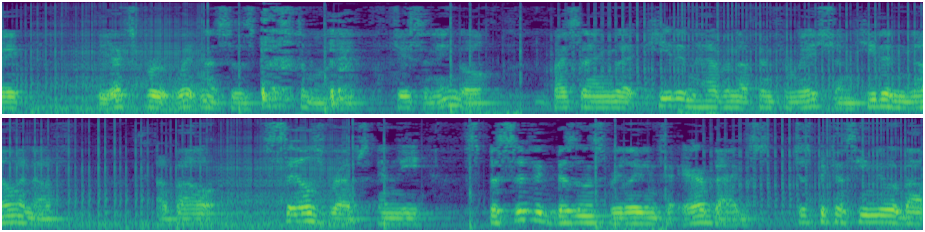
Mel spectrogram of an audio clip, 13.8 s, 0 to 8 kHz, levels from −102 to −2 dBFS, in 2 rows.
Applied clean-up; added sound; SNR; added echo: none; Squeak; 16 dB; reverberation time 0.2 s.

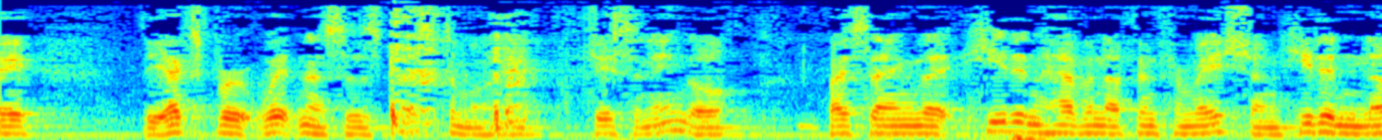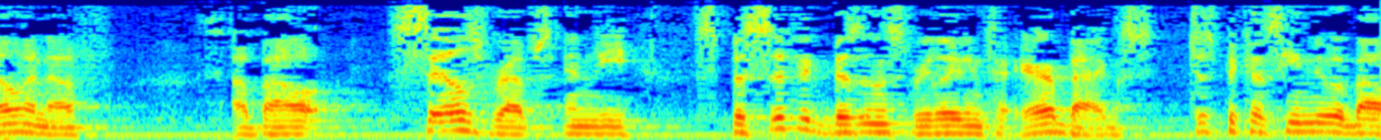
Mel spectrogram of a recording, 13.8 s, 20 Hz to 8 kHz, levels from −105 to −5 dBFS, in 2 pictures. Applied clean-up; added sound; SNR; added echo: none; none; none; none.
